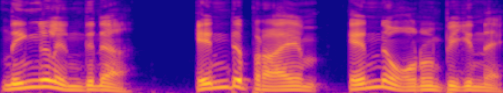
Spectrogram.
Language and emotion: Malayalam, angry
